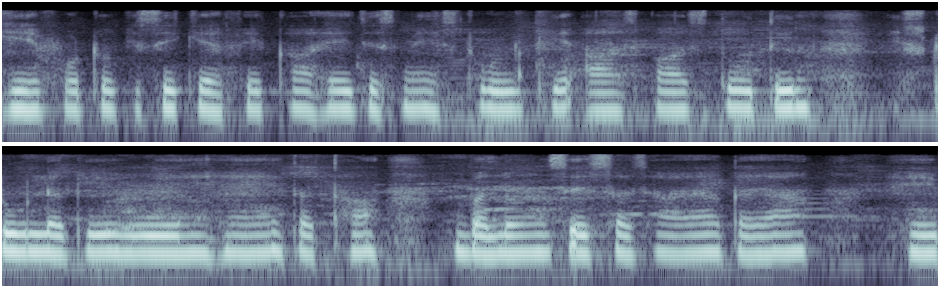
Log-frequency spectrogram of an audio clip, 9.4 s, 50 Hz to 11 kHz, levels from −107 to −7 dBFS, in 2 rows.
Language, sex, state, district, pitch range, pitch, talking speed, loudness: Magahi, female, Bihar, Gaya, 175-185 Hz, 180 Hz, 135 wpm, -30 LUFS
